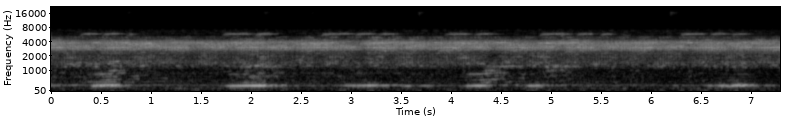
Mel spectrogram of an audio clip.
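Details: At midnight, insects produce a continuous shrill buzzing drone; low, short hoot-like calls recur roughly every second beneath it, plus faint intermittent high ticks.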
